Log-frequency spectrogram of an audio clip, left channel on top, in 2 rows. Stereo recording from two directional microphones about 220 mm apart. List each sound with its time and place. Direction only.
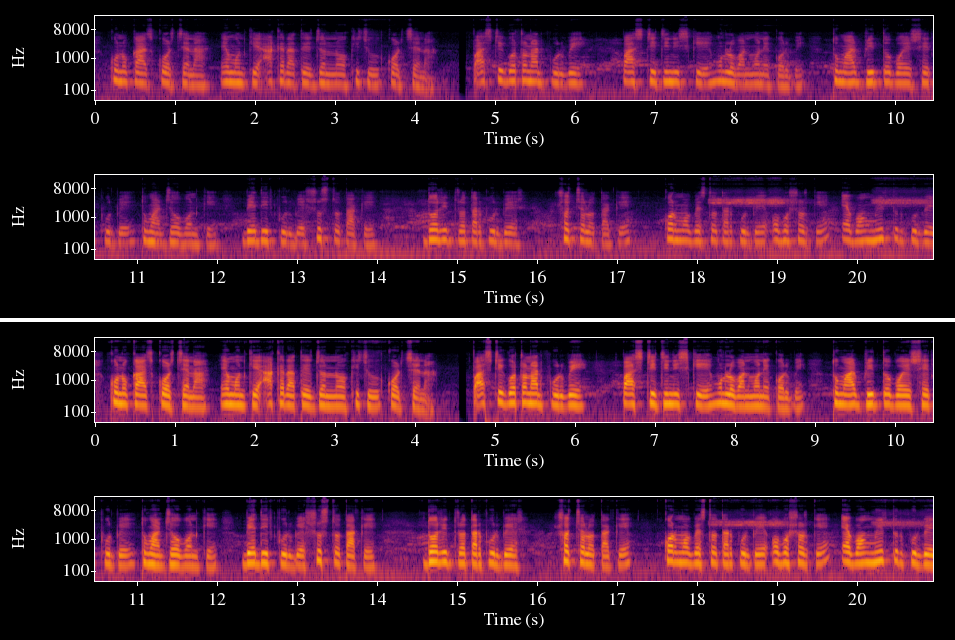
0.2 s a woman's voice: 40° right (ahead or behind); by 4.2 s 25° right (ahead or behind)
4.7 s a woman's voice: 45° right (ahead or behind)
